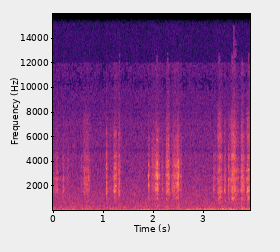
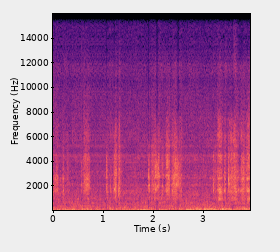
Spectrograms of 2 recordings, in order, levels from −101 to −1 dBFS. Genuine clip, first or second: first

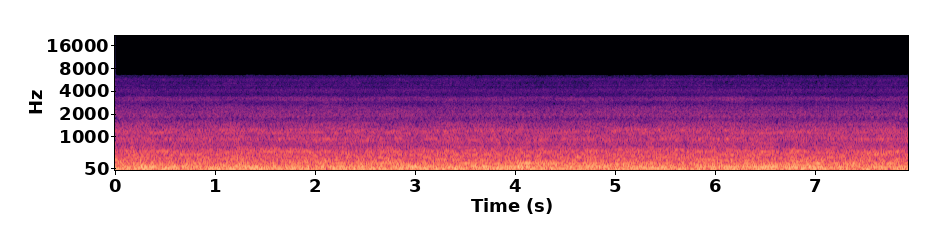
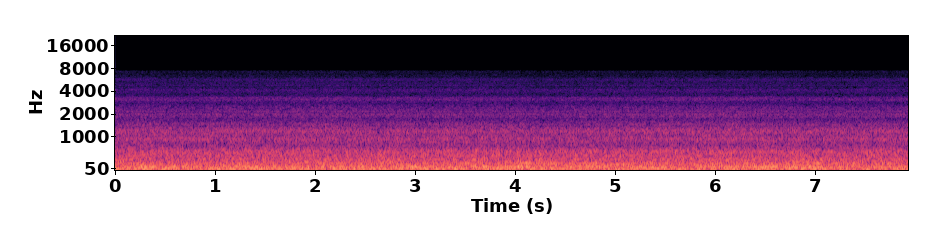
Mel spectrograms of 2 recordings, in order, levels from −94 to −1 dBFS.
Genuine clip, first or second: second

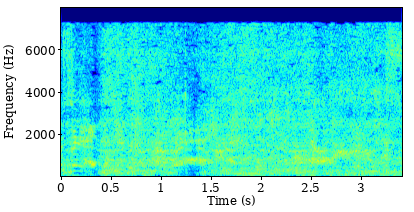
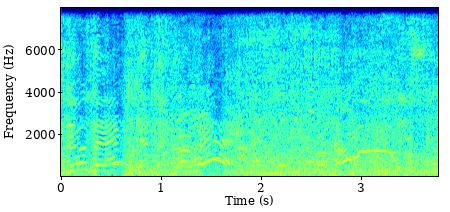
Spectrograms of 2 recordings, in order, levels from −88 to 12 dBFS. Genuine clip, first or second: second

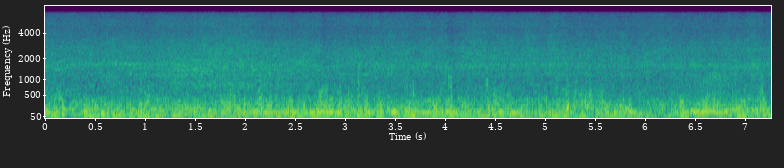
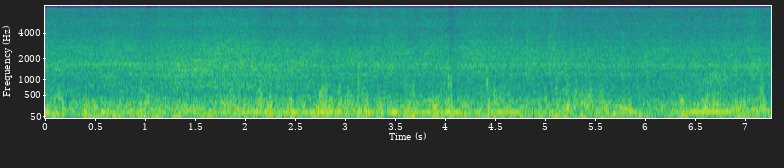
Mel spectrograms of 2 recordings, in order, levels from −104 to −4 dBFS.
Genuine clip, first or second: second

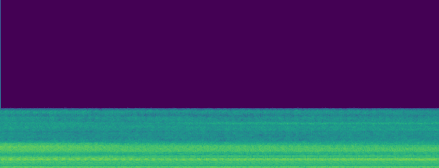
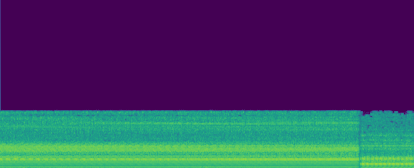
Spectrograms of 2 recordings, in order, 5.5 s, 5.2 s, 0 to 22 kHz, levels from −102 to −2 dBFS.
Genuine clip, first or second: second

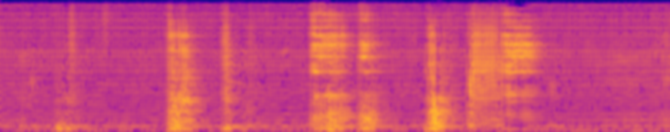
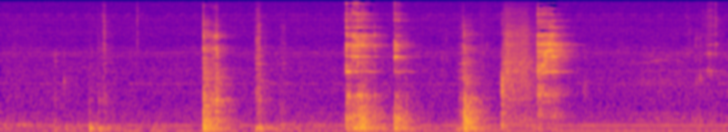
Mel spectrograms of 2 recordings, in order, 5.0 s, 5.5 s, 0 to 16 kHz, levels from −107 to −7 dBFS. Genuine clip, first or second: second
